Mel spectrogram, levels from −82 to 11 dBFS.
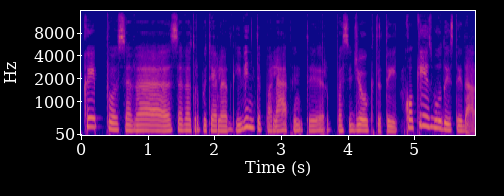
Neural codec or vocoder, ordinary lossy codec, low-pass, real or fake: vocoder, 44.1 kHz, 128 mel bands, Pupu-Vocoder; AAC, 96 kbps; 14.4 kHz; fake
